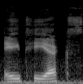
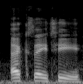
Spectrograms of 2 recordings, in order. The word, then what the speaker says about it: X-AT: got the yokohoma um ATX tires sorry xat I had to look I knew I said it wrong and they are in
